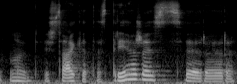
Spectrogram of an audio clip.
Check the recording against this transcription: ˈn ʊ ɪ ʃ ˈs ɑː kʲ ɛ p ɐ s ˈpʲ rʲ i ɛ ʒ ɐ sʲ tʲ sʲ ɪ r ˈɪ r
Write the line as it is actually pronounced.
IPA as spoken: ˈn ʊ ɪ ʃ ˈs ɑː kʲ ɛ t ɐ s ˈpʲ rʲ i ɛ ʒ ɐ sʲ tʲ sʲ ɪ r ˈɪ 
